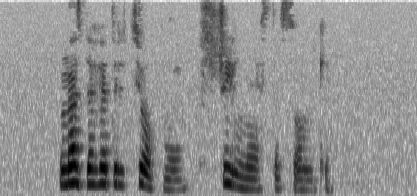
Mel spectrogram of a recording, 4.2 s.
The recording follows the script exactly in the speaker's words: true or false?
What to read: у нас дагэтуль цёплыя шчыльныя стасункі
true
